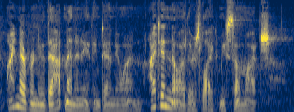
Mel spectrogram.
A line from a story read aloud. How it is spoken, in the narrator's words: whispered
